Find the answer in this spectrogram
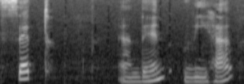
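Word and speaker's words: cette: set and then again c e double t e again pronounced as set and then we have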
